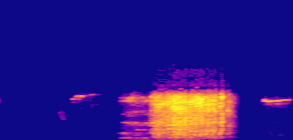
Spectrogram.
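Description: A horse close to the microphone blowing a breath out hard through its nostrils, one noisy exhalation lasting about a second.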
